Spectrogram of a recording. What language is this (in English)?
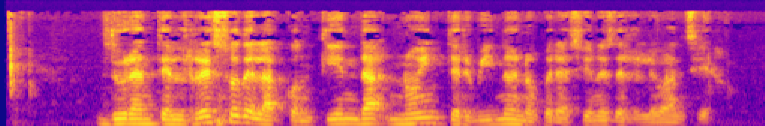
Spanish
